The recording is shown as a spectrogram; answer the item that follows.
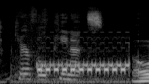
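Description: In a comics and bookstore, a telephone gives a rapid electronic trilling ring while people talk over it nearby.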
